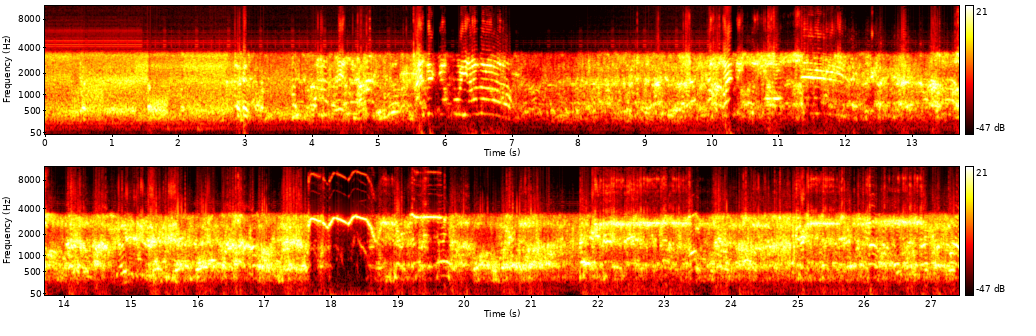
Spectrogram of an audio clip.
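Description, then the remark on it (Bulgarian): A crowd chants and shouts continuously at a protest, a dense wall of voices with a thin, radio-like tone, broken now and then by shrill rising cries or whistles. “Предполагам, чувате в ефир скандиранията.”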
